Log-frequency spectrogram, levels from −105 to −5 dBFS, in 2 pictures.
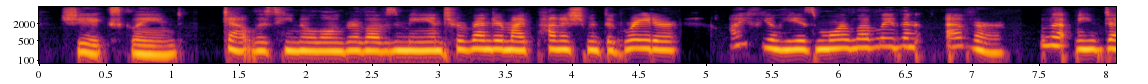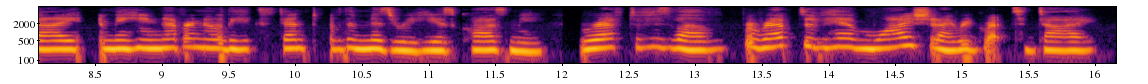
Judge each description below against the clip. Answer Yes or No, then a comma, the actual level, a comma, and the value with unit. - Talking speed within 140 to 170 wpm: No, average, 195 wpm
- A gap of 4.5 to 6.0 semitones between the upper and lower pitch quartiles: No, average, 3.2 semitones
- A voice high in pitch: Yes, very high, 250 Hz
